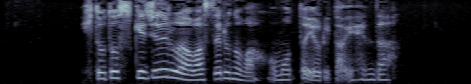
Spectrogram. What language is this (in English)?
Japanese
